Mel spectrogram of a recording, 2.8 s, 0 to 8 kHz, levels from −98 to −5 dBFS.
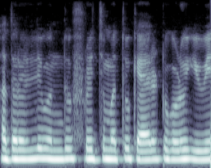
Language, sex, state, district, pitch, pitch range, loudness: Kannada, male, Karnataka, Bidar, 170 Hz, 160-170 Hz, -13 LUFS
